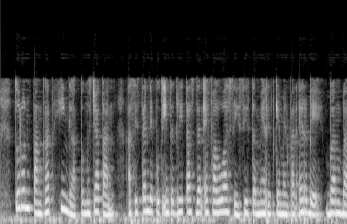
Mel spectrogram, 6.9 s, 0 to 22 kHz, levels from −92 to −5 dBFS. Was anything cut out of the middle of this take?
no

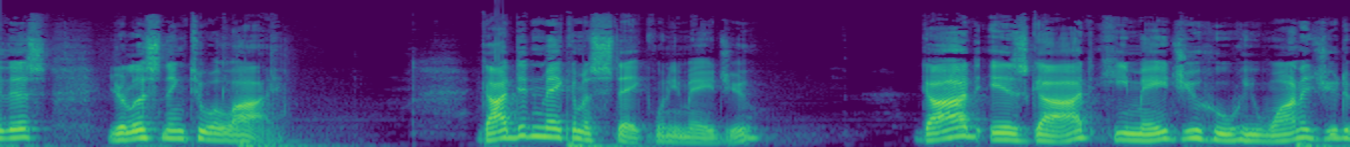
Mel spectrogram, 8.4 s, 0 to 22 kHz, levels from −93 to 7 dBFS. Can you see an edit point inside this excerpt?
no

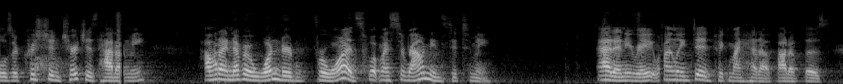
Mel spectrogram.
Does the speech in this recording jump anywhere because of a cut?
yes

